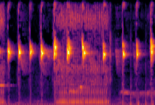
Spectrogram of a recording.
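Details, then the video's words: Lovebird used as a lure for other lovebirds, delivering long trilling: sharp high chips repeated in quick series, broken by a dense buzzing rattle lasting about a second, then more chips. "Loberd paut Ngekek Panjang"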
